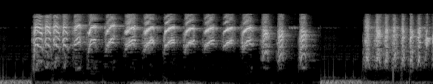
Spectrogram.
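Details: Greater green leafbird, recorded as a contest prospect for training other songbirds, bursting into a quick series of scratchy rasping notes, roughly two to three per second, then a pause and a second fast buzzy run.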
